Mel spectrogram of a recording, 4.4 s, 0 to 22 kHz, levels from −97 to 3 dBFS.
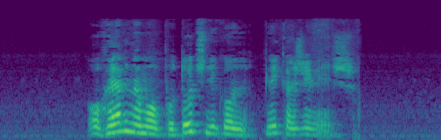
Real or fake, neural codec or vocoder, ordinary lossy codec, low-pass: real; none; AAC, 32 kbps; 14.4 kHz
